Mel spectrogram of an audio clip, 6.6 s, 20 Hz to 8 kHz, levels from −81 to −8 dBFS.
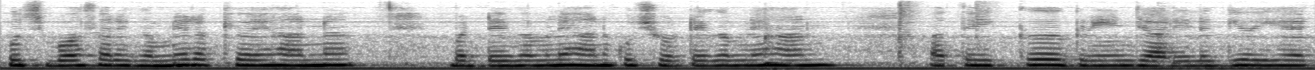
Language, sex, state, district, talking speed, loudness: Punjabi, female, Punjab, Fazilka, 190 wpm, -13 LUFS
